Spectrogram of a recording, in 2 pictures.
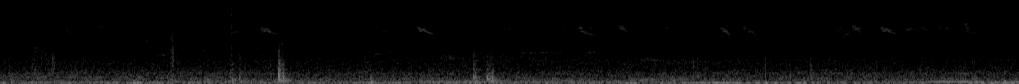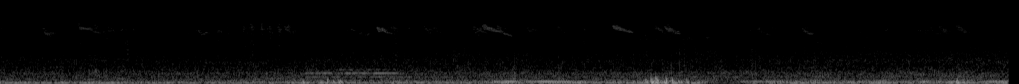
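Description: Small birds chirping busily and continuously in many short, quick, falling chirps, over a low rumble.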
